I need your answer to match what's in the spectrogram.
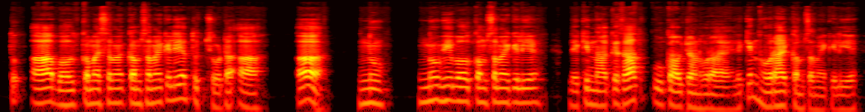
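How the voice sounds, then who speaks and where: A man teaching a handwriting lesson step by step, sounding each syllable out slowly and patiently and often asking why before he answers. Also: medium pitch. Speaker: Hindi writing teacher.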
